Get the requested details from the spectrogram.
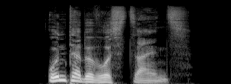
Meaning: genitive singular of Unterbewusstsein
- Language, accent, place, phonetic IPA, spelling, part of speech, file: German, Germany, Berlin, [ˈʊntɐbəvʊstzaɪ̯ns], Unterbewusstseins, noun, De-Unterbewusstseins.ogg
